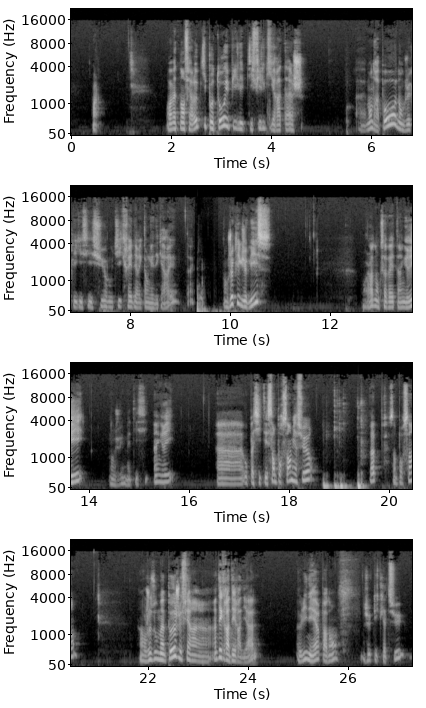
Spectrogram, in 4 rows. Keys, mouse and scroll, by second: 0.5 middle click, 4.3 click, 8.3 click, 8.8 middle click, 10.0-12.4 drag, 15.4 click, 17.8 click, 18.6 KP_1, 18.9 KP_0, 19.3 KP_Enter, 21.5 middle click, 22.0 middle click.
